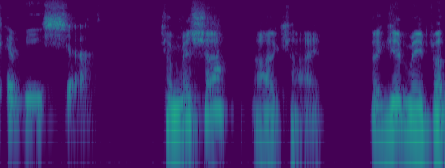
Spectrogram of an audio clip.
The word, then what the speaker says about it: Kimmisha: So good evening, Commissioner. How are you? I'm good. And it's actually pronounced Kimmisha.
